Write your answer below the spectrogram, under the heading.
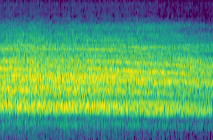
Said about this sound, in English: A loud cheer broke out as they arrived at the bottom of the steps and entered the main room.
